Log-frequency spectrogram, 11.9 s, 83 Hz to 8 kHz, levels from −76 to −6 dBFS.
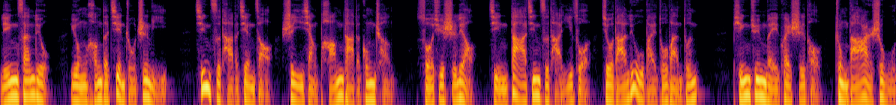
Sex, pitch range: male, 85-115 Hz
